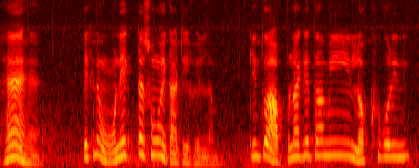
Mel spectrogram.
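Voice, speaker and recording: Man playing an uneasy, high-pitched stranded traveller. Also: sing-song, fairly quick, a bit bright, a little hiss or hum. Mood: uneasy, polite. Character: uneasy, polite office worker stranded at a station. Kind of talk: audio horror drama acting.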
